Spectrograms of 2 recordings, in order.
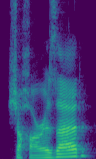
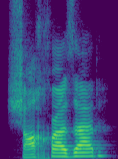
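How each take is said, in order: First: An extra vowel comes between the h and r. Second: No vowel comes between the h and r. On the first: The speaker calls it wrong. "I've always pronounced this Shaharazard" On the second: The speaker calls it right. "there's no A between the H and the R"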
